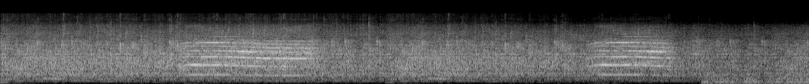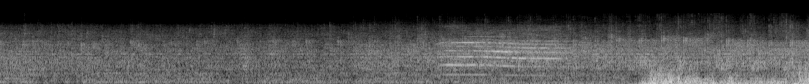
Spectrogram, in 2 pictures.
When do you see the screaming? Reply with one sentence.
The screaming can be heard from 1.8 to 3.2 s, from 5.8 to 6.8 s and from 12.4 to 13.8 s.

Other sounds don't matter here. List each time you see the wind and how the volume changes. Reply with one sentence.
The wind can be heard from 7.0 to 16.1 s, getting louder.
